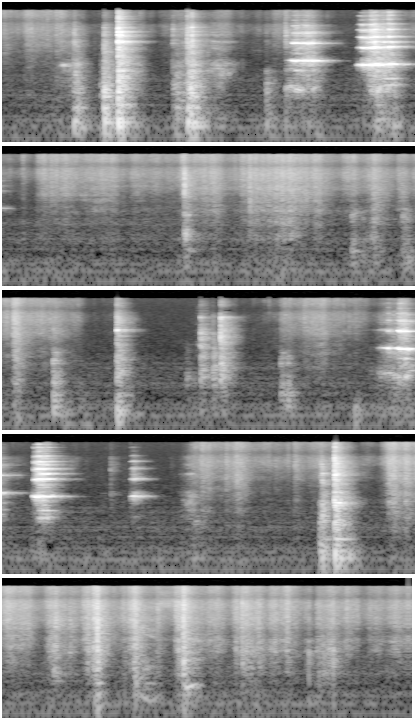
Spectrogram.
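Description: A spoon knocking and scraping against a steel cooking pot while fufu is scooped out: a string of sharp knocks, several of them ringing, in clusters with quieter stretches between. Soft rustling of a plastic bag between the knocks.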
